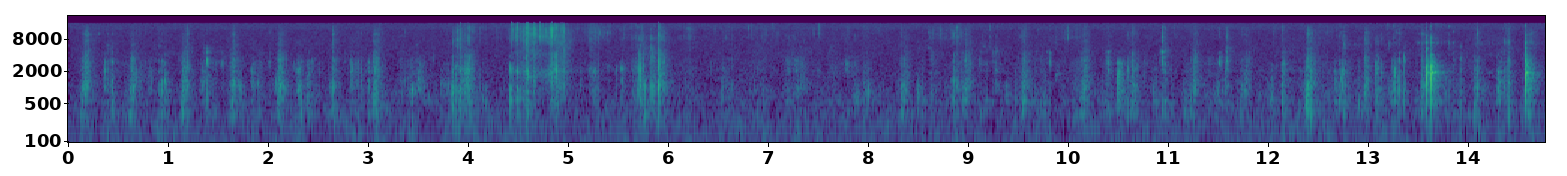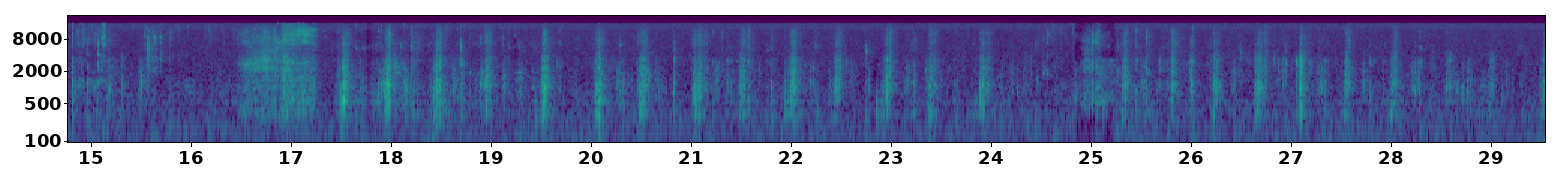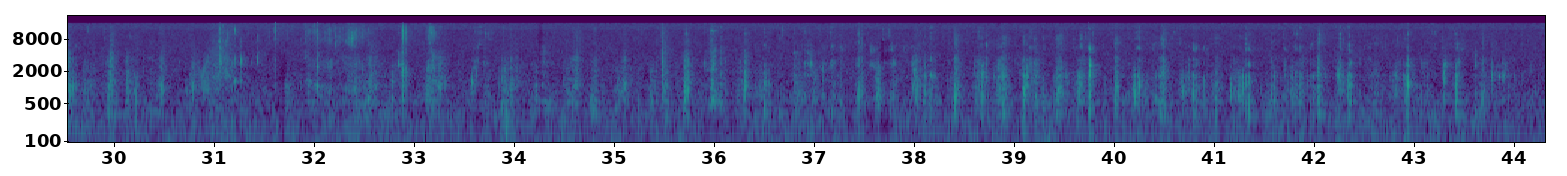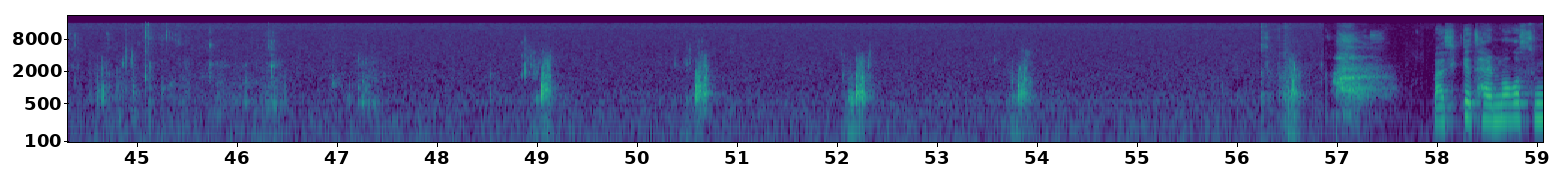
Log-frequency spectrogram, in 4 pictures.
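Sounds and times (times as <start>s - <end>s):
wet chewing and mouth smacks: 17.3s - 47.5s.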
